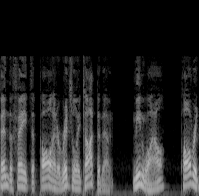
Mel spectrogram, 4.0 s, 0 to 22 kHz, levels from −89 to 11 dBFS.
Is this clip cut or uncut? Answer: cut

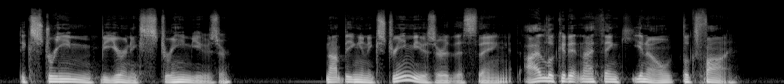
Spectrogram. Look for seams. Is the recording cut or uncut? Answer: cut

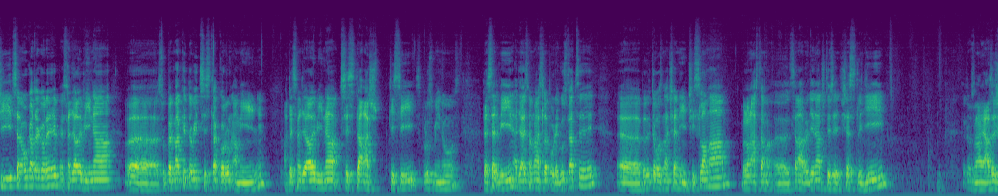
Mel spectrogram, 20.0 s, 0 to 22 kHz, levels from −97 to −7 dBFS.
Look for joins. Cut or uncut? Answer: cut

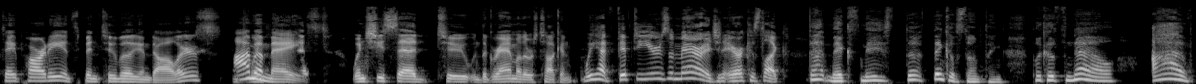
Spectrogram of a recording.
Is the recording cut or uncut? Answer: cut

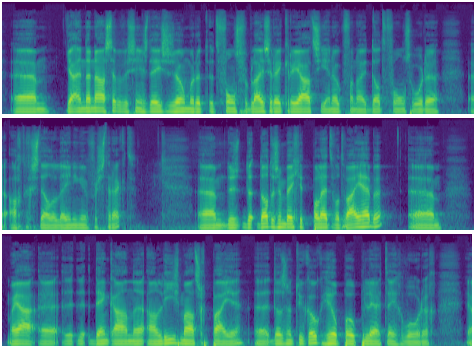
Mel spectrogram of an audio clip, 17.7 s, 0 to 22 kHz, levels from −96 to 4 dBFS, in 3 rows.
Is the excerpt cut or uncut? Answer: uncut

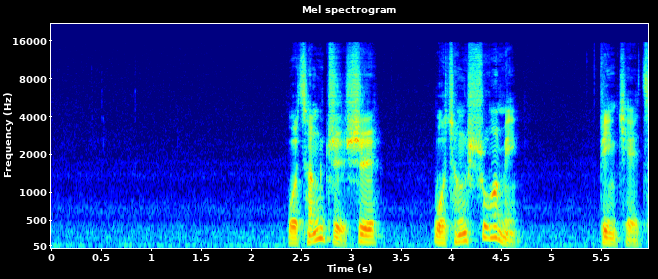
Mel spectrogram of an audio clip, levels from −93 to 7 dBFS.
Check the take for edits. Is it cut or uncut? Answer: cut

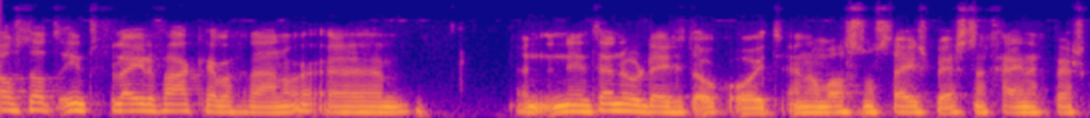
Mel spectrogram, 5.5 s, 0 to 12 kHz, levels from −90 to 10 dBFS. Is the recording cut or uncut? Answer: uncut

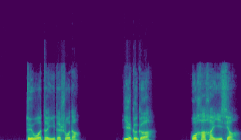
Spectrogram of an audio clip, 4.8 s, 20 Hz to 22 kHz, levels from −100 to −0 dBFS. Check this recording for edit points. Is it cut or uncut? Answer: cut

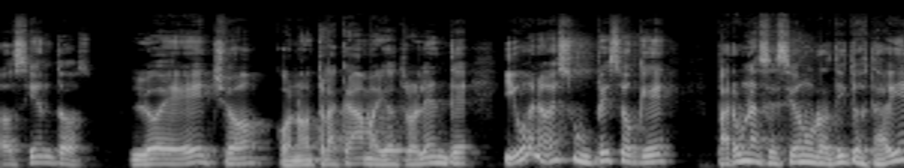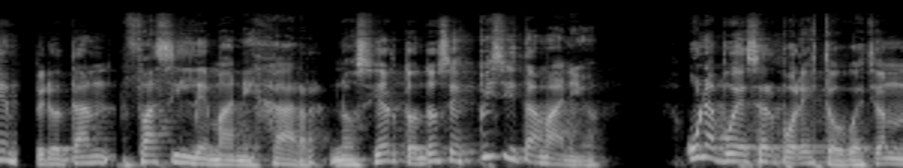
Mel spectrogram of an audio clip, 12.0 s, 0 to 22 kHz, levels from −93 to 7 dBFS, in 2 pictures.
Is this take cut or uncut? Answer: cut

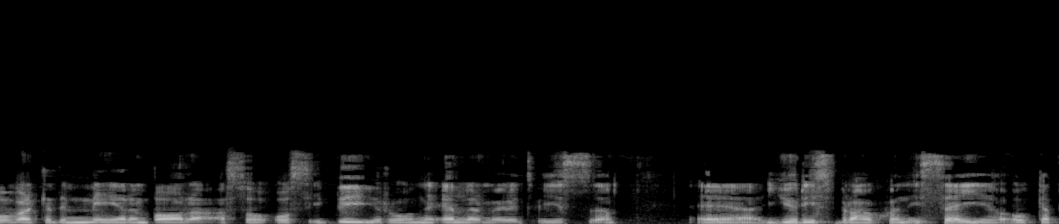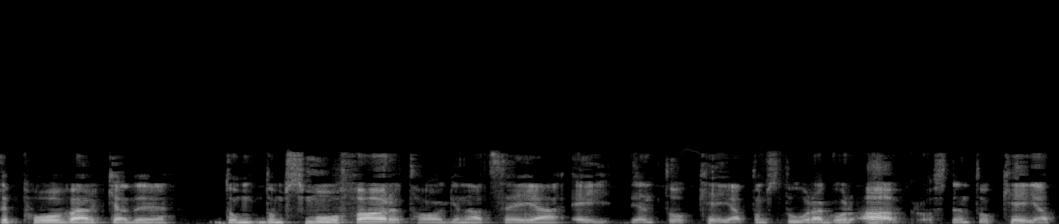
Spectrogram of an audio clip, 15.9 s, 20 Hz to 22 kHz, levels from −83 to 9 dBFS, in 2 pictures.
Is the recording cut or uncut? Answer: uncut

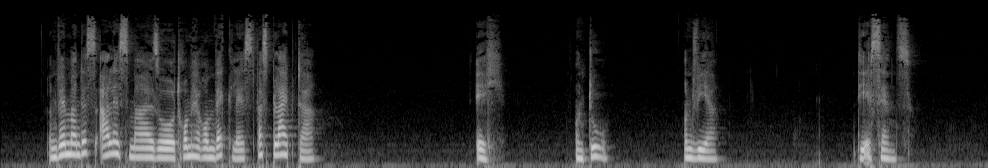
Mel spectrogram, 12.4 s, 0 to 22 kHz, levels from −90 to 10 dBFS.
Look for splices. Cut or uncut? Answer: uncut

